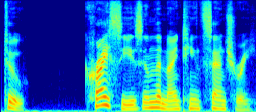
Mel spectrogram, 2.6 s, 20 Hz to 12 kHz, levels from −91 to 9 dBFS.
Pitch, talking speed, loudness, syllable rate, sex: 145 Hz, 140 wpm, -20 LUFS, 5.6 syllables/s, male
